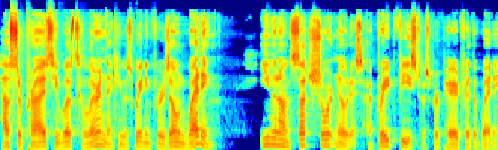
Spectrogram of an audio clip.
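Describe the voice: The background stays quiet. The delivery is plain reading aloud, with lively intonation.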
